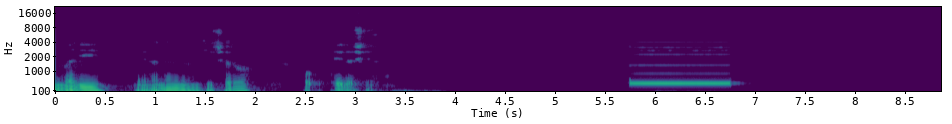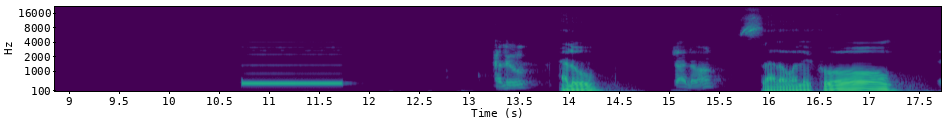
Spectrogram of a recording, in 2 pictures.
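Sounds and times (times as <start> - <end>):
speech: 0.1 - 3.3, 13.3 - 14.4, 15.0 - 17.4
telephone ringing tone while placing a call: 5.8 - 6.8, 10.7 - 11.8.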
